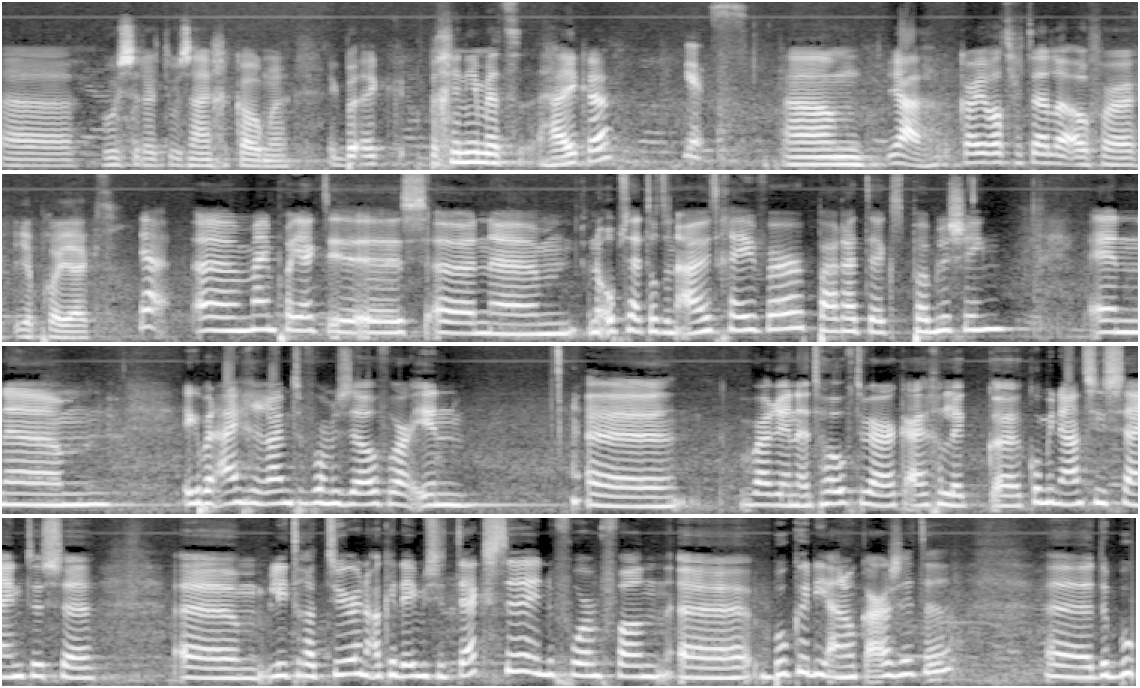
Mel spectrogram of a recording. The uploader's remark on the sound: recorded during the Artez Academy of the Arts Finals 2019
